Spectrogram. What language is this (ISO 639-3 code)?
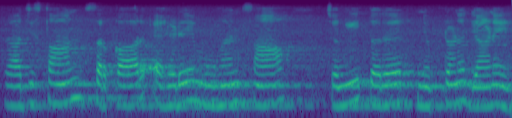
snd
